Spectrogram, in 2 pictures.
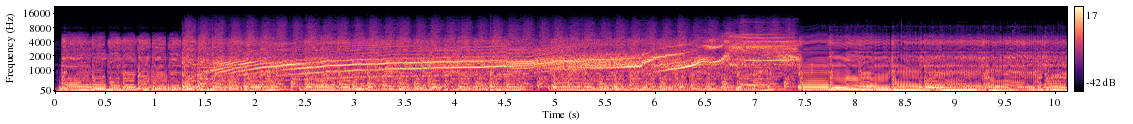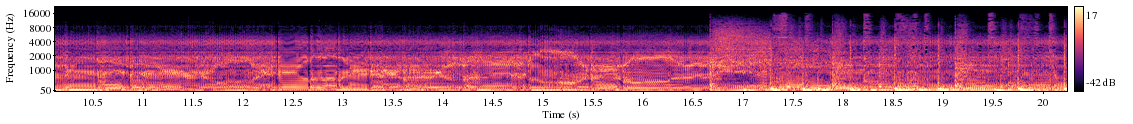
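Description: A loud, heavily distorted rock song: fuzzy guitars and pounding drums, with squealing, upward-sliding guitar effects early on before the band settles into a dense, driving riff.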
